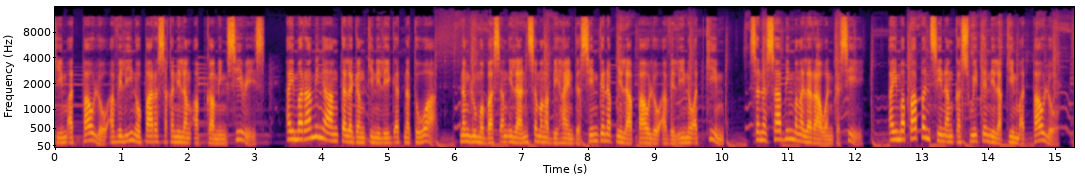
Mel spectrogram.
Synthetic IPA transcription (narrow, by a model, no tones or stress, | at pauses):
kimɐt̪̚pawloʔɐvɛliːno̞paːɾɐsɐkɐnɪlaŋʔɐp̚kɐmɪŋsiːɹḭs | ʔɐjmɐɾaːmɪŋaʔɐŋt̪ɐlɐɡaŋkɪnɪlɪɡɐt̪̚nɐt̪ʊwa̰ʔnɐŋlʊmɐbasɐŋɪlansɐmɐŋabɪɦajnd̪ɐsinɡɐnap̚nɪlapawlo̞ʔɐvɛliːno̞ʔɐt̪̚kimsɐnasaːbɪŋmɐŋalɐɾaːwɐnkɐsiʔɐjmɐpaːpɐnsinɐŋkɐswiːt̪ɛnːɪlakimɐ̰t̪̚pawlo̞̰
